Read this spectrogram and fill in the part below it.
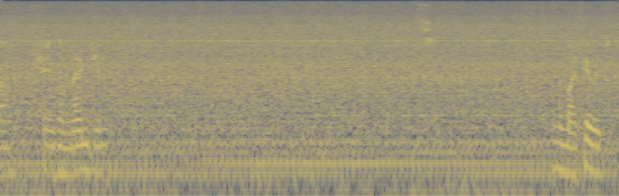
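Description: An electric train rumbles steadily along the tracks.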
